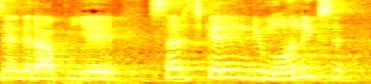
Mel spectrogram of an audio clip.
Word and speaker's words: mnemonics: सकते हैं जिन्हें हम निमोनिक्स कहते हैं यह से स्टार्ट होता है तो लेकिन एम साइलेंट है यह निमोनिक से निमोनिक्स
